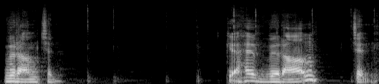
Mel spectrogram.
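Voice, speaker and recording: A man's voice: medium pitch, unhurried. A man from northern India teaching a live online grammar class, answering his own questions and greeting viewers by name.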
